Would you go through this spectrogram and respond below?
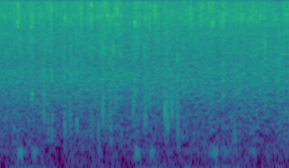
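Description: Rain falling steadily on a surface in an audio story, a soft continuous patter of scattered drops at a fairly quiet level, with no voices present.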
